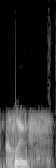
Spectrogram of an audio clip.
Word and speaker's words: Klus: You're close, Lisa. Thanks. It's Klus.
